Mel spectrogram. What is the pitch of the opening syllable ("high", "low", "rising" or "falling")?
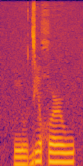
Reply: low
